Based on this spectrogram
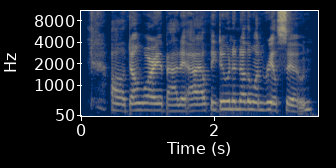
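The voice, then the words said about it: New Jersey accent sliding into Southern. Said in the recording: “Is that the accent? I thought it was a Southern earlier ... kind of like a Linda Belcher, New Jersey kind of thing, but it just kind of slides into Southern”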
